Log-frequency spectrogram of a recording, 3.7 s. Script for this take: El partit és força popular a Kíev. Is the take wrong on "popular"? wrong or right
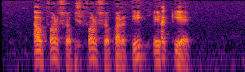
wrong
